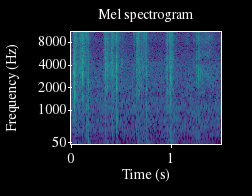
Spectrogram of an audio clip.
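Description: Tarot cards are shuffled quietly in a quick series of soft riffling slaps and papery flutters, faint and close, with no voices.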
